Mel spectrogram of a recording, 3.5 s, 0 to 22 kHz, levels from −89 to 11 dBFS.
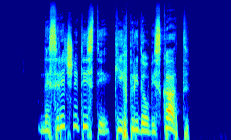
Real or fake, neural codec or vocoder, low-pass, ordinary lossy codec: real; none; none; none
